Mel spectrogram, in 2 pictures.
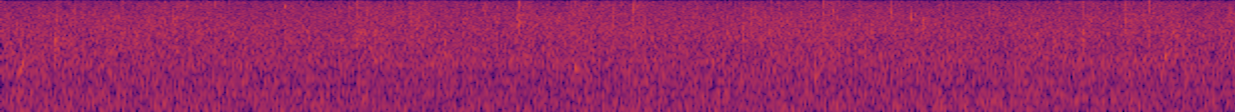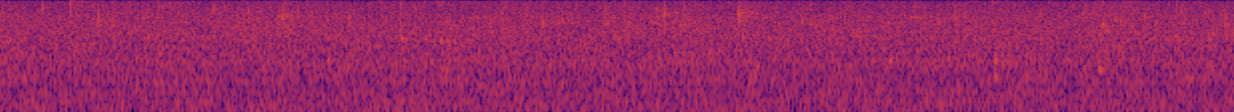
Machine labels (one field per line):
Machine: pump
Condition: normal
